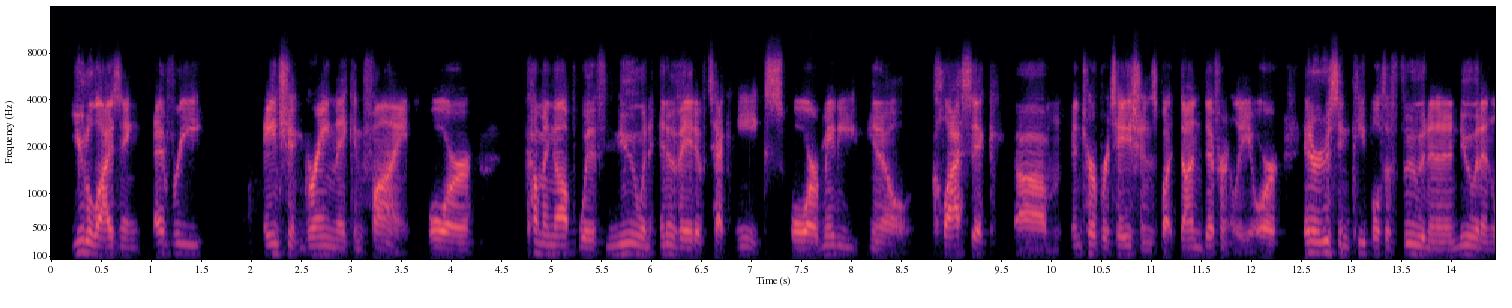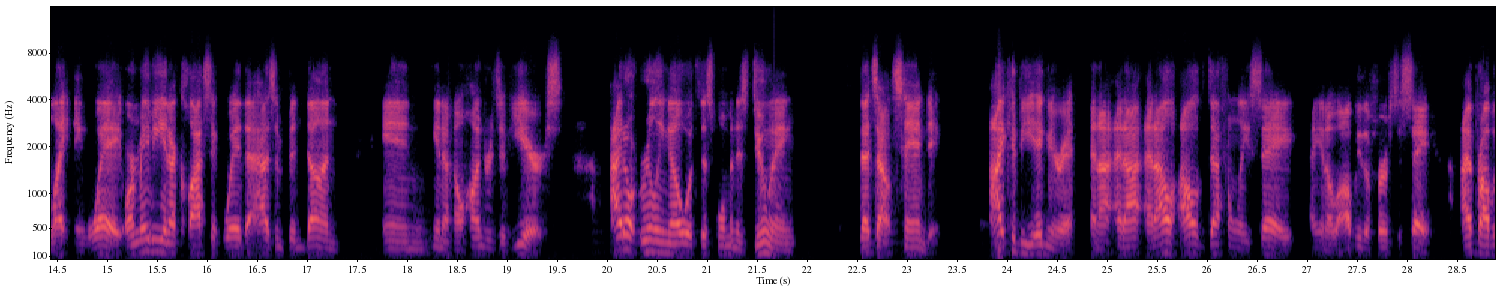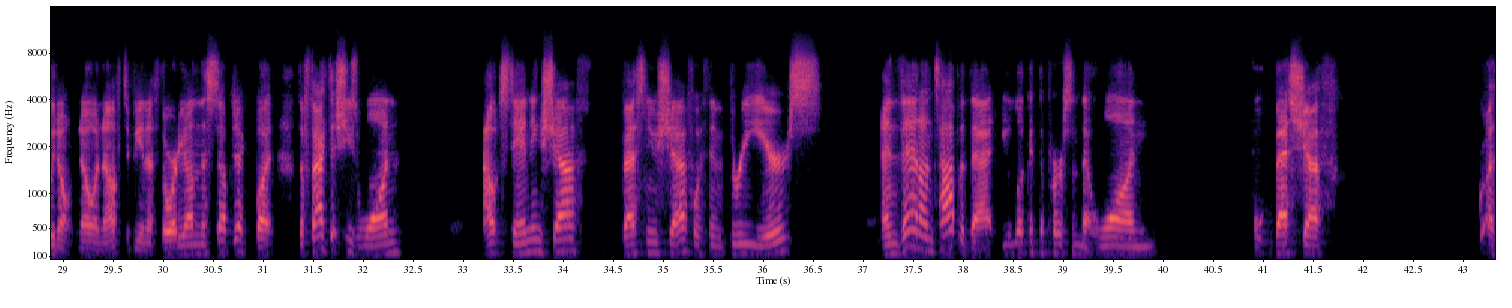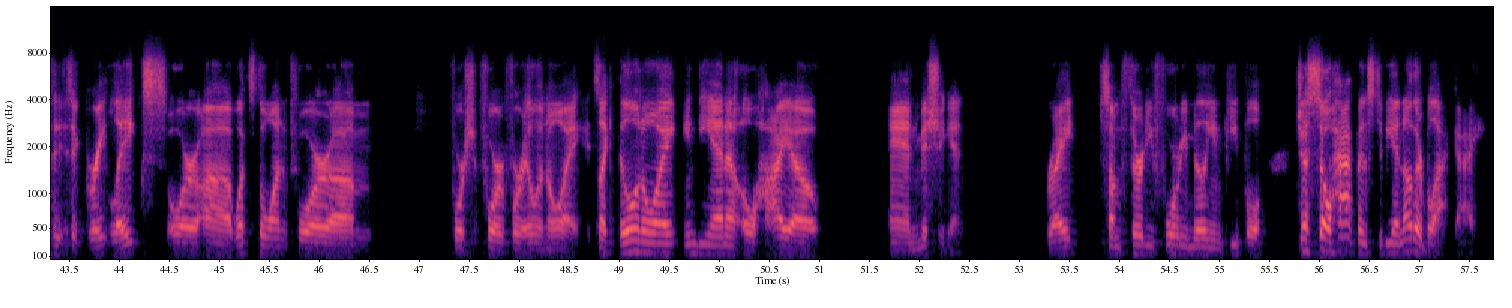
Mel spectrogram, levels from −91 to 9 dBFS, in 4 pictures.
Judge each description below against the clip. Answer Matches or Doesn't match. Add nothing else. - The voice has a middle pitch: Matches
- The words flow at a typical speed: Matches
